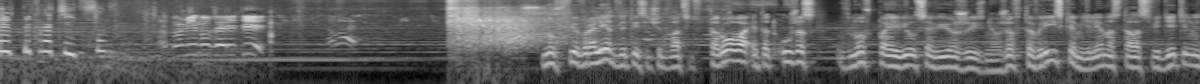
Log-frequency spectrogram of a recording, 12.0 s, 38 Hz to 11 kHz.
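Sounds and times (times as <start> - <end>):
mortar firing blast: 4.5 - 5.8.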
